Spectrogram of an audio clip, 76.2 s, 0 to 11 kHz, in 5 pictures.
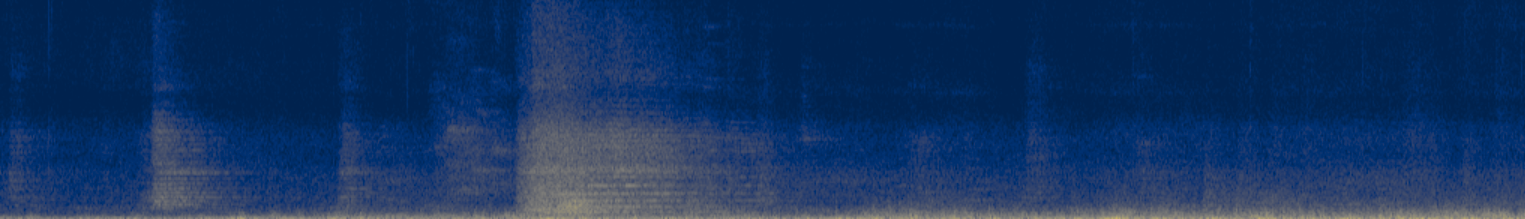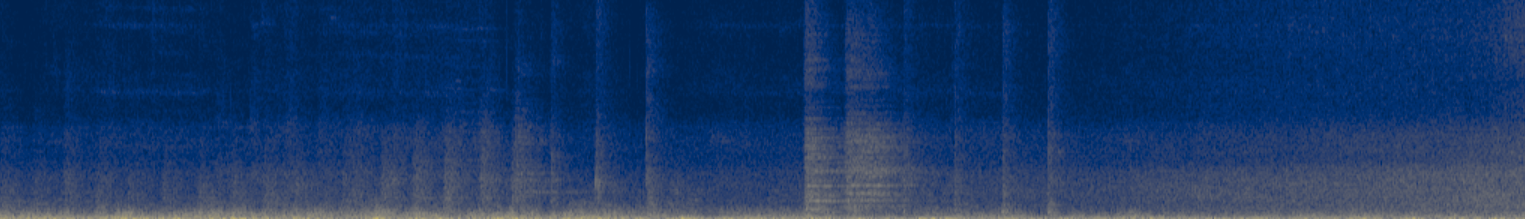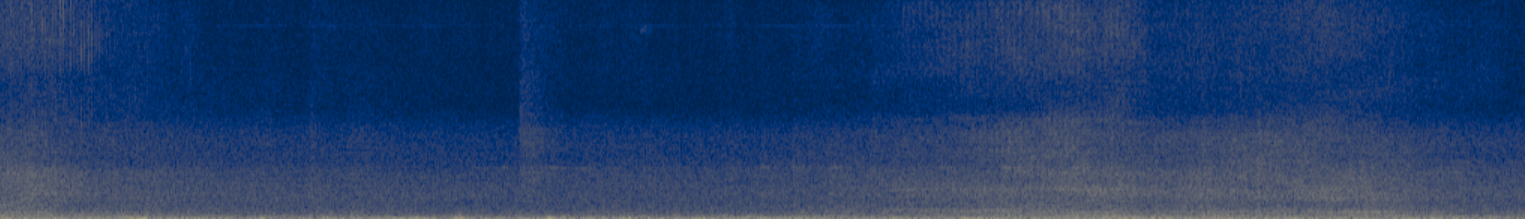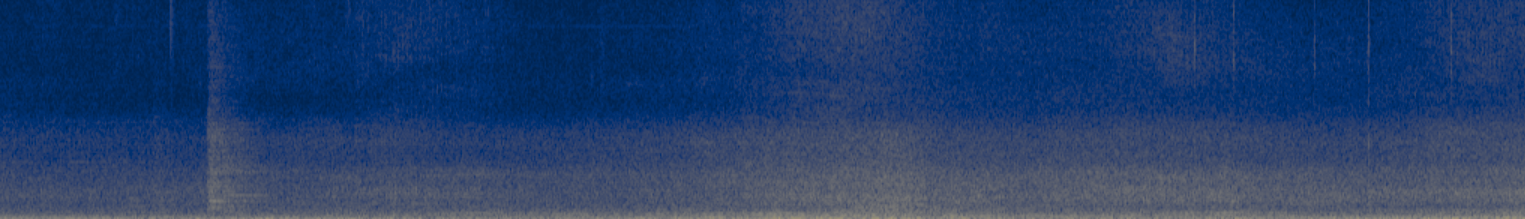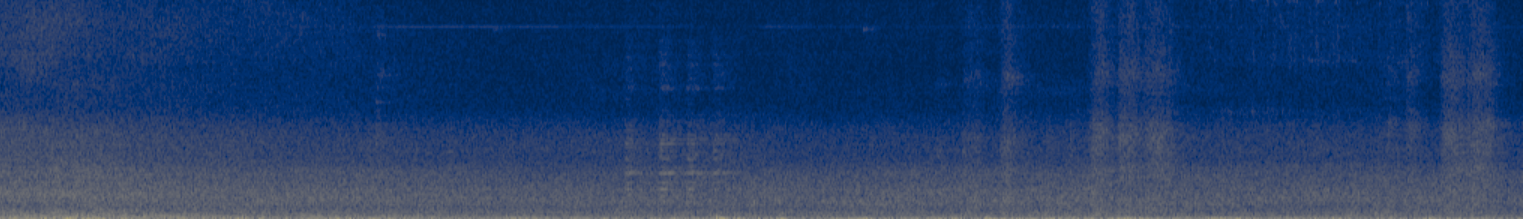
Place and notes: {
  "title": "Fuxing N. Rd., Taipei City - In the corner of the street",
  "date": "2014-02-08 13:32:00",
  "description": "In the corner of the street, Traffic Sound, Construction site noise, Binaural recordings, Zoom H4n+ Soundman OKM II",
  "latitude": "25.06",
  "longitude": "121.54",
  "timezone": "Asia/Taipei"
}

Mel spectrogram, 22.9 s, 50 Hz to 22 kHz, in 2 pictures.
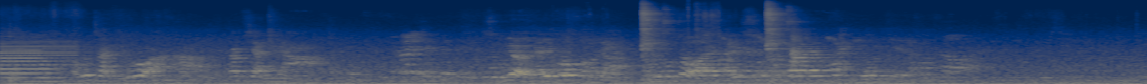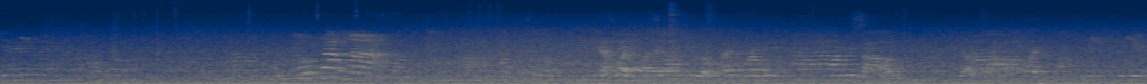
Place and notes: {
  "title": "靈霄寶殿, Hsiao Liouciou Island - In the temple",
  "date": "2014-11-01 10:24:00",
  "description": "In the temple, Vessels siren in the distance\nZoom H2n MS +XY",
  "latitude": "22.35",
  "longitude": "120.38",
  "altitude": "13",
  "timezone": "Asia/Taipei"
}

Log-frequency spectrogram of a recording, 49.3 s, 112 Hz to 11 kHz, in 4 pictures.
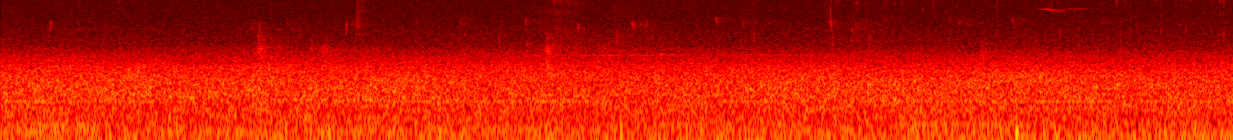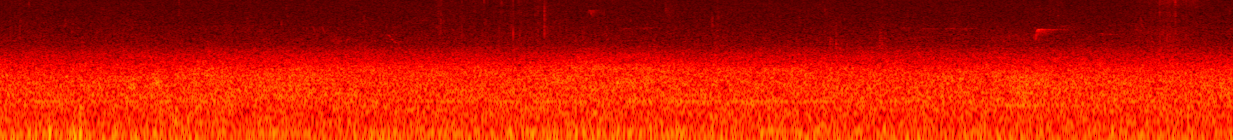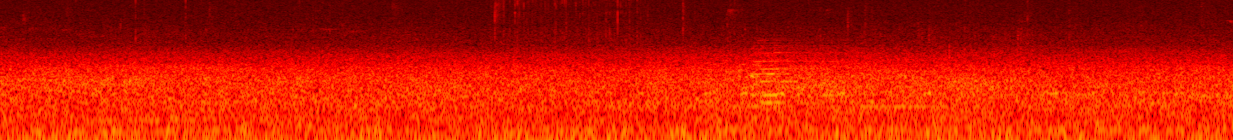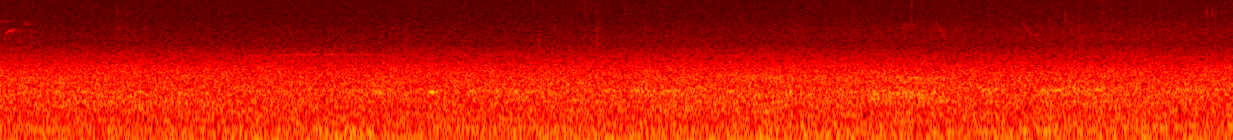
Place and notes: {
  "title": "вулиця Шмідта, Костянтинівка, Донецька область, Украина - Звуки производства",
  "date": "2018-10-10 08:25:00",
  "description": "Звуки остатков заводской инфраструктуры",
  "latitude": "48.52",
  "longitude": "37.69",
  "altitude": "85",
  "timezone": "GMT+1"
}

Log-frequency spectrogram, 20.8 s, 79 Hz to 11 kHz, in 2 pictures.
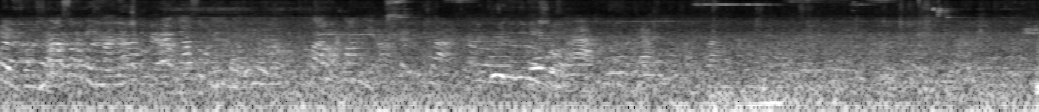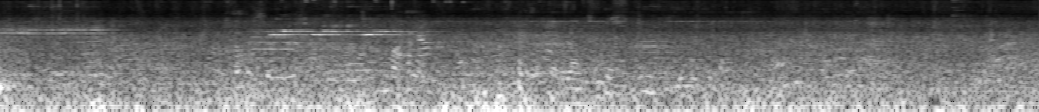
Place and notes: {
  "title": "Lishui Road, Shanghai - walking in the Street",
  "date": "2013-11-25 15:06:00",
  "description": "walking in the Street, Shopping street sounds, The crowd, Bicycle brake sound, Traffic Sound, Binaural recording, Zoom H6+ Soundman OKM II",
  "latitude": "31.23",
  "longitude": "121.49",
  "altitude": "13",
  "timezone": "Asia/Shanghai"
}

